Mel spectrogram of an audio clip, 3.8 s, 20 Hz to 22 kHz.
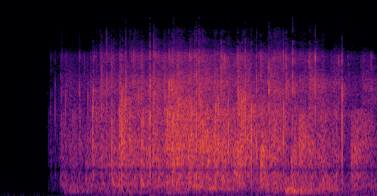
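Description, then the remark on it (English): After a brief silence, an audience bursts into applause at a lecture by L. Ron Hubbard given on 6 September 1960: a dense, steady wash of many hands clapping that holds at an even, fairly loud level for about three seconds. “You wouldn't be applauding if you knew what this lecture is going to be about.”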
